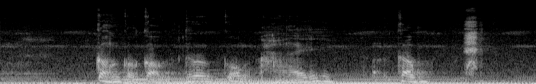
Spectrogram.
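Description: A middle-aged man groans and speaks in a strained, pained voice close by.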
